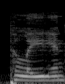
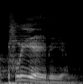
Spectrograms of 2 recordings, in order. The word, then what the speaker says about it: Pleiadian: have any relationship to the Palladian civilization do you mean the Pleiadian yes thank you for the pronunciation yes and the next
